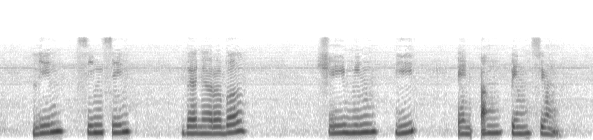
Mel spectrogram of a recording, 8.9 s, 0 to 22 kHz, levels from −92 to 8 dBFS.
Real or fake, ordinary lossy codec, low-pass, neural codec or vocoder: fake; none; 7.2 kHz; codec, 44.1 kHz, 2.6 kbps, SNAC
